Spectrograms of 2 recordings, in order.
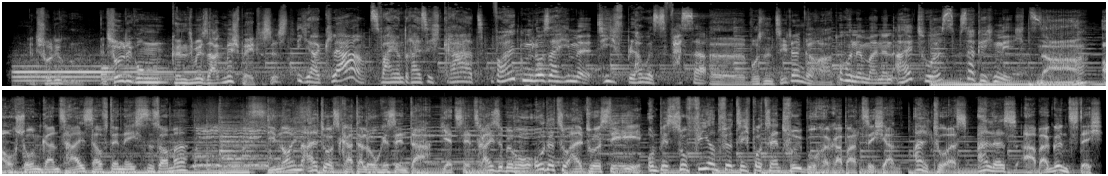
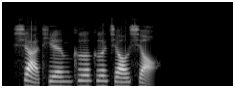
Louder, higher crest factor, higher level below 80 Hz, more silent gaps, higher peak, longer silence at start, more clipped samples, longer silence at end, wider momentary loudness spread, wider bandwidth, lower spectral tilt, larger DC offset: first, -16 LUFS vs -20 LUFS; second, 10 dB vs 20 dB; first, -30 dBFS vs -60 dBFS; neither; second, -6 dBFS vs -2 dBFS; about the same, 0.1 s vs 0.15 s; neither; second, 0.05 s vs 0.8 s; second, 4 LU vs 8 LU; first, over 20 kHz vs 10 kHz; about the same, -3.5 dB/octave vs -2.5 dB/octave; neither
